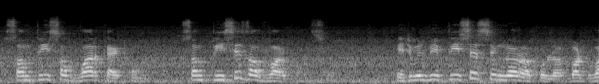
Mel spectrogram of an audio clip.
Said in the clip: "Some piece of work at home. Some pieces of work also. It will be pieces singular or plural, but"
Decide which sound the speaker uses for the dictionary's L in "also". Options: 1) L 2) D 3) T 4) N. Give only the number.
4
